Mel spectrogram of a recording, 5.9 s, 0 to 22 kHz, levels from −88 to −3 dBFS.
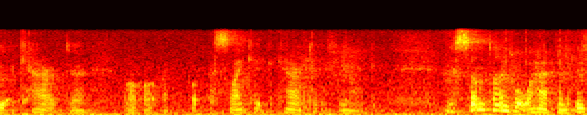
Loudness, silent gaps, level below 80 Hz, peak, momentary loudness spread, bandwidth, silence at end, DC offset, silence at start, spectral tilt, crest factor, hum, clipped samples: -24 LUFS; none; -40 dBFS; -4 dBFS; 17 LU; 8 kHz; 0 s; under 0.1%; 0 s; -4 dB/octave; 20 dB; none; under 0.1%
